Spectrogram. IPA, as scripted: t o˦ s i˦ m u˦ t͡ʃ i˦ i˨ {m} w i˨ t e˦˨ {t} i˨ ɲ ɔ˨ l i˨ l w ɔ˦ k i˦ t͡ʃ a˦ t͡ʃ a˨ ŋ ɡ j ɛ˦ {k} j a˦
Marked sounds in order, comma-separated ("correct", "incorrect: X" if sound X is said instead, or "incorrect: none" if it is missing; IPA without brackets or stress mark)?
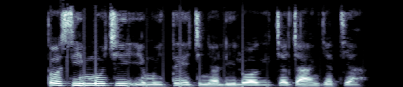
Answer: correct, incorrect: t͡ʃ, incorrect: t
